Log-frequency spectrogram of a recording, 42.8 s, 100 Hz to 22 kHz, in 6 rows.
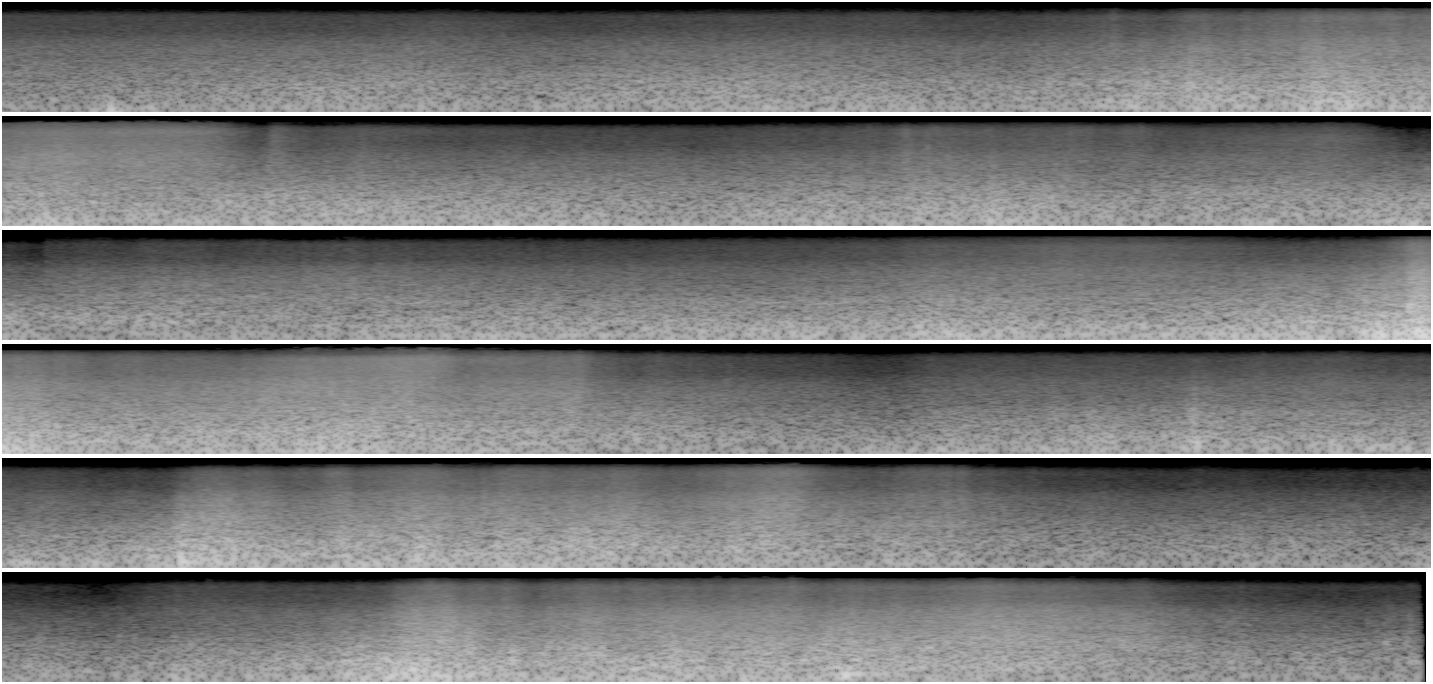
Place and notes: Vaux-sur-Mer, Royan, France - waves impact [Royan]
Vagues deferlentes contres les rochers .
Waves impact against rocks .
15 October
